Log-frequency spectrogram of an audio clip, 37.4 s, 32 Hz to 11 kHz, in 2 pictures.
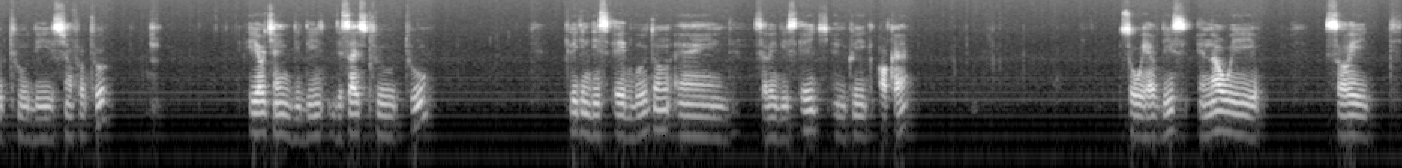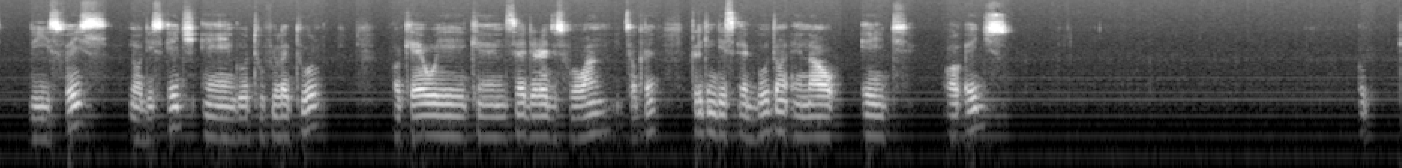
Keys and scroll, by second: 5.2 2, 13.5 Home.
